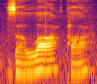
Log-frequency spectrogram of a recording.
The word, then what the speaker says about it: Zilpah: When we research Zilpah, who was identified as a concubine, Strong's H 2153, pronounced as Zalapa, right?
